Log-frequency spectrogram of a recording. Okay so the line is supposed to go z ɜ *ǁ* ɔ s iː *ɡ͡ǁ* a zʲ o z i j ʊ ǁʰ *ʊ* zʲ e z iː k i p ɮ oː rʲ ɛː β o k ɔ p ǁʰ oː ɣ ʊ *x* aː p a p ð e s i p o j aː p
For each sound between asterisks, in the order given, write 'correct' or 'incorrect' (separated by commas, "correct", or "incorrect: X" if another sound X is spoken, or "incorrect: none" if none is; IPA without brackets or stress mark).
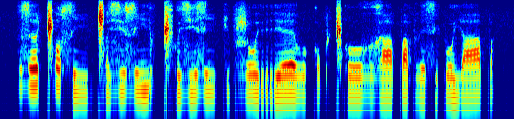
correct, correct, correct, incorrect: ɣ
